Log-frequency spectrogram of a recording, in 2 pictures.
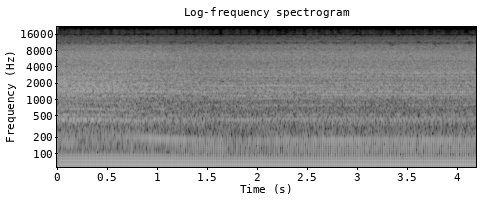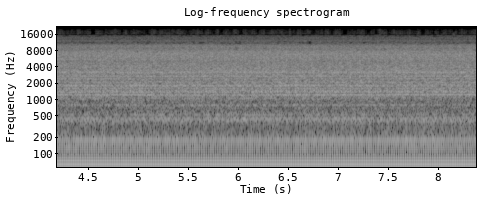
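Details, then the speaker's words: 2003 Honda Civic LX starting after a battery replacement: cranks briefly, catches within a second, and settles into a steady, even idle with no knocks or misses; normal. "well the engine certainly sounds good here"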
